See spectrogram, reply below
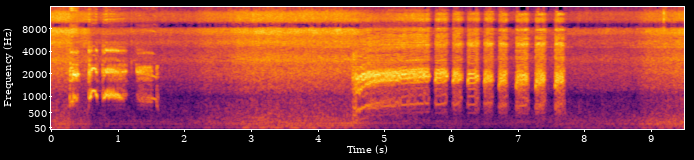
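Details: Crowing decoy junglefowl: a few short harsh calls open, then after a pause comes a sustained rising note breaking into about eight quick staccato pulses, with steady hiss throughout.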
